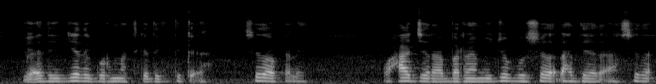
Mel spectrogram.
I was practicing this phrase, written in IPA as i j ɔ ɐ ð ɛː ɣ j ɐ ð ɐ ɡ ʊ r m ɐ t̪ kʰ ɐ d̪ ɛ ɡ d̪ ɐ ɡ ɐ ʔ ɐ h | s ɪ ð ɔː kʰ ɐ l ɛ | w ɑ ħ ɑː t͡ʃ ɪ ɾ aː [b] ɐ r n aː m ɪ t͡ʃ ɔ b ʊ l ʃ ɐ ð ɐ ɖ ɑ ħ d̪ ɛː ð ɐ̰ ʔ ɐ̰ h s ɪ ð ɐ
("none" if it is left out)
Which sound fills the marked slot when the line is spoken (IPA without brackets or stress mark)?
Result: b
